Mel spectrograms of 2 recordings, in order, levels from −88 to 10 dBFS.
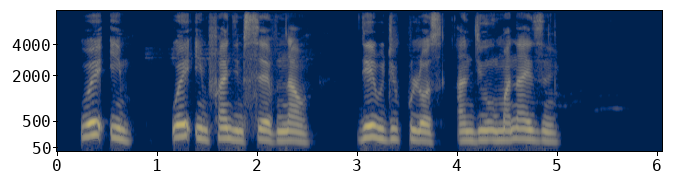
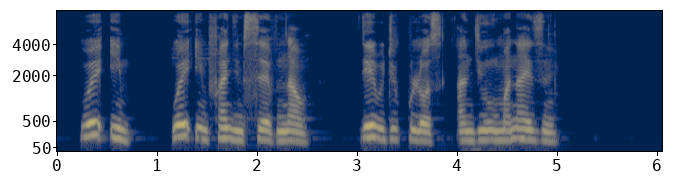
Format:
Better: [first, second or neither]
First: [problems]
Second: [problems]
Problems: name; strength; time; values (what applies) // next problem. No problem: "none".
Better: first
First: none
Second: noise reduction (neural mask model DeepFilterNet 3)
